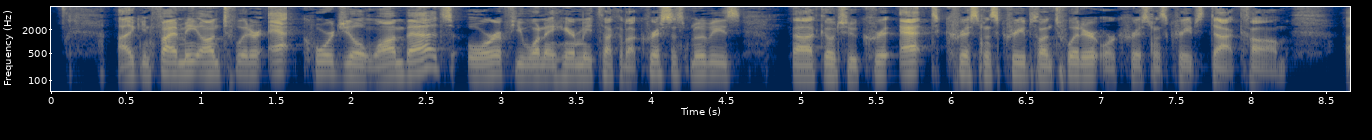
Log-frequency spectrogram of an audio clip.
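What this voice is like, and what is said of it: Slightly scratchy, hoarse voice. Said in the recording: “if you think I sound a little scratchy right now”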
